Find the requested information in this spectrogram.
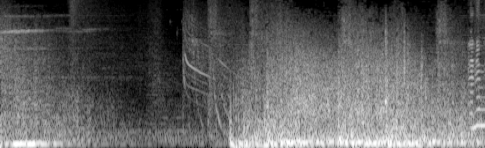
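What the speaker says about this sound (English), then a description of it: "Enemy is firing. Turbo lasers, missiles, and what looks like transport pods." An enemy Thranta-class warship in SWTOR fires turbolasers and missiles, dense booming blasts and roaring fire that rumble continuously, with a sharp laser whine and a heavy surge of explosions partway through.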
